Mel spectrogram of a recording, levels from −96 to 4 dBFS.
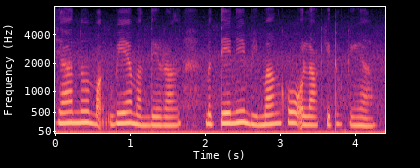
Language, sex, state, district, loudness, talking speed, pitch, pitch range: Garo, female, Meghalaya, West Garo Hills, -14 LUFS, 80 wpm, 220 Hz, 195-245 Hz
